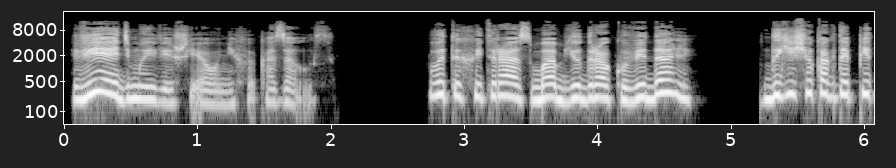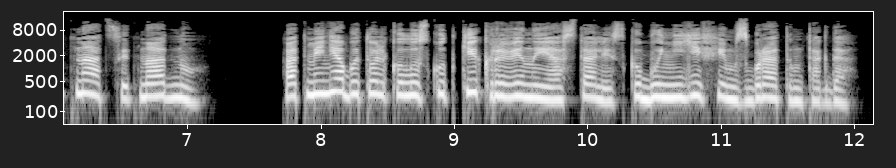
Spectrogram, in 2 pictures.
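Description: A woman's voice: mid-range voice, normal speed, darkish tone, dry recording, pitched above the performer's own voice, natural voice. A woman voicing a tearful, self-blaming young peasant woman who talks in plaintive, folksy village speech. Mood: sad, pleading.

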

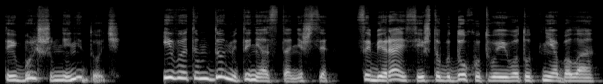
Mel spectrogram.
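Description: Lady doing a stout mean stepmother, yelling commands, dark dry voice. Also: medium pitch, big pitch swings, measured pace, creaky, breathy edge, no echo, exaggerated voice. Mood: enraged. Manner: harsh, barking orders. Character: cruel stepmother, stout middle-aged woman, domineering.

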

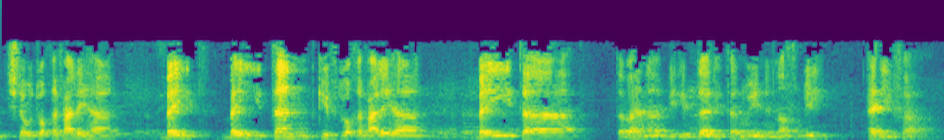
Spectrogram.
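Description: A man with a Levantine Arabic accent teaching a class on Quran recitation. He keeps asking the class questions and has them repeat after him. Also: mid-range voice. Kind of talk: classroom lecture. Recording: echoey, dull lo-fi classroom recording.

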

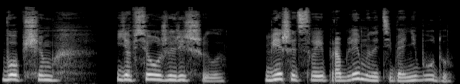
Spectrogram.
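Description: A woman's voice: mid-range voice, normal speed, a little mellow, no echo, studio quality, lightly acted. A woman reading an audiobook, voicing a young woman in love who is tearful and stubborn, speaking emotionally and pleading. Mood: upset, pleading. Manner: emotional, pleading, rising to outbursts.

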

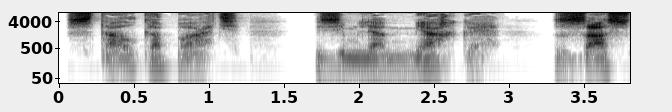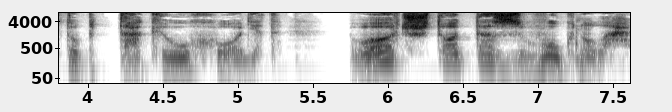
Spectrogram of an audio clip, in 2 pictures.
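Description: Slow, expressive male storyteller. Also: low voice, slightly rough, no echo, studio quality. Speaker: narrator. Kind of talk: storybook reading.

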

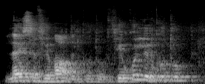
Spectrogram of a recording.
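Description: A man's voice: fairly high pitch, animated, quick pace, darkish tone. A male teacher giving a classroom lecture on a grammar text, questioning and wryly puzzled as he talks straight to his students. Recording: very echoey room.

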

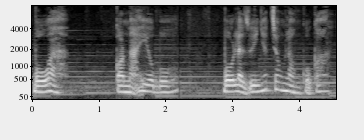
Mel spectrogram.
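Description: A woman's voice: sits low, moderate pace, mellow, soft background music. A woman reading as a hurt young daughter, asking tearful, pleading questions in a storybook reading. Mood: tender.

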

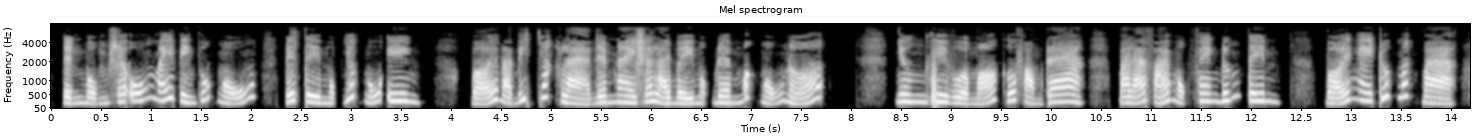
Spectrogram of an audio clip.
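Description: A woman's voice: fairly high pitch, lively intonation, unhurried, dry recording. Woman narrating a horror tale. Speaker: storyteller. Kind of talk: spoken horror story narration. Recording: dry, dull lo-fi sound.

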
